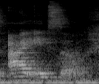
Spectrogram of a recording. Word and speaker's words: IASO: So I know most people say lasso, or they're not quite sure how to pronounce it, but it's IASO.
